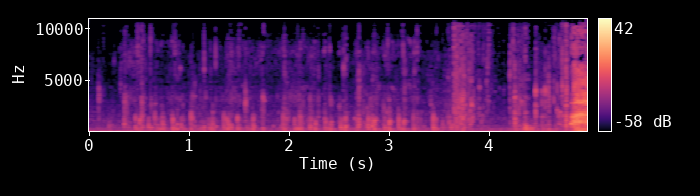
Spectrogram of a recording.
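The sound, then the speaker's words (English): Someone drinks water, with a run of soft wet sips and liquid gurgles, ending in a louder breathy burst as they finish. No one speaks. “But first, I'm going to drink some of this water, because you got to have water.”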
